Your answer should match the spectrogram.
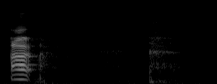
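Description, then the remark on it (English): A person at a loss for words breathes on a microphone: a short voiced gasp followed by two rough, breathy exhales, loud and very close to the microphone, with no words spoken. “Okay, that's my synergy thing, being at a loss for words and breathing on a mic and fuck reading.”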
